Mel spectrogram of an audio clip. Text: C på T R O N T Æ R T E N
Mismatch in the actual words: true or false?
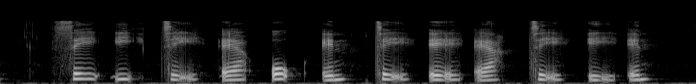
true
